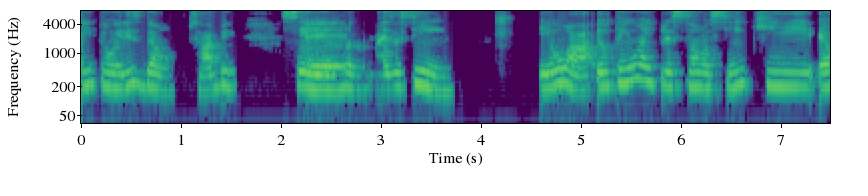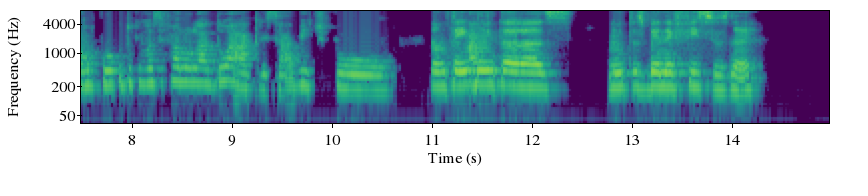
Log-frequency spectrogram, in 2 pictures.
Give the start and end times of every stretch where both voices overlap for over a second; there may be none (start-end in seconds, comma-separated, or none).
none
